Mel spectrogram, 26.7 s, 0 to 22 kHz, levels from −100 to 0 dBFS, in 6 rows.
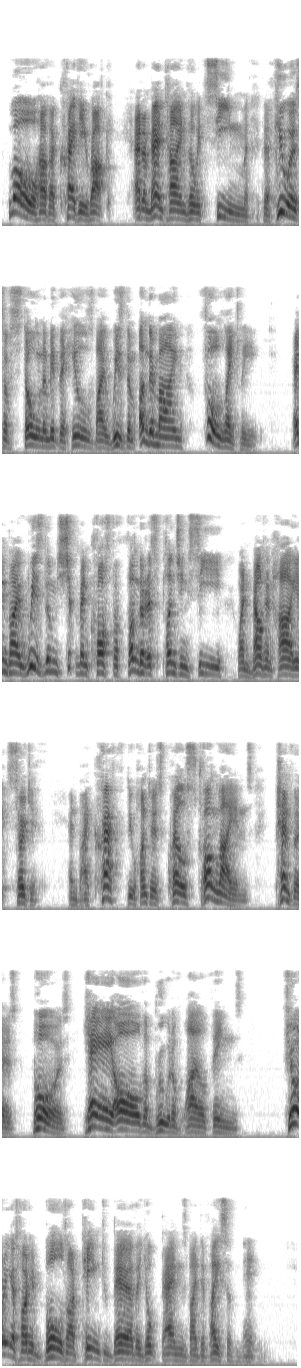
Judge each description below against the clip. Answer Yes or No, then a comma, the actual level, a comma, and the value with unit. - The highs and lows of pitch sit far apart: Yes, wide, 5.7 semitones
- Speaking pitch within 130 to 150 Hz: Yes, medium, 140 Hz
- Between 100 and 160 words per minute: Yes, average, 150 wpm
